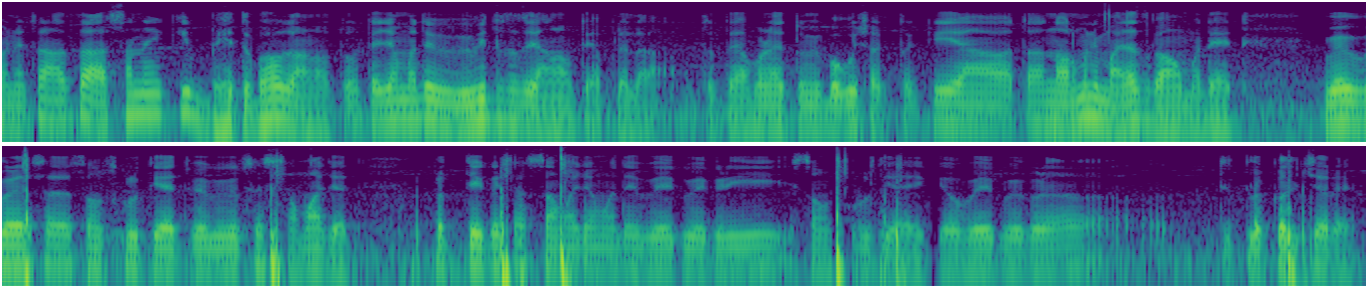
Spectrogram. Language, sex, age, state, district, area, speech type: Marathi, male, 18-30, Maharashtra, Pune, urban, spontaneous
